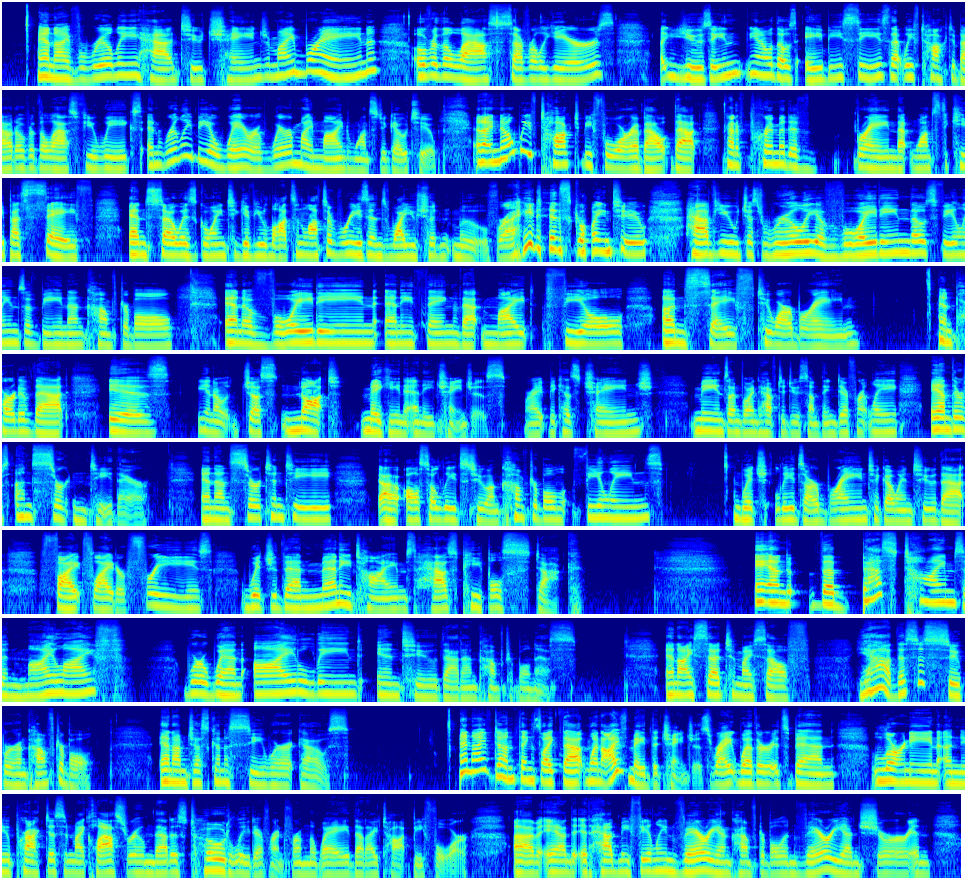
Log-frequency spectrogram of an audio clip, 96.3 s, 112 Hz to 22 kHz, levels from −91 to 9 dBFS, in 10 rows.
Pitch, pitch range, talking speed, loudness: 175 Hz, 160-200 Hz, 145 wpm, -27 LUFS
